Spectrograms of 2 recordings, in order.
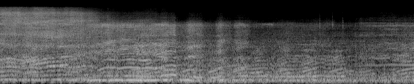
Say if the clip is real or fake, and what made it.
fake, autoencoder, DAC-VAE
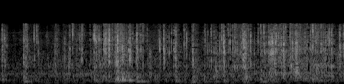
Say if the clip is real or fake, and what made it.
real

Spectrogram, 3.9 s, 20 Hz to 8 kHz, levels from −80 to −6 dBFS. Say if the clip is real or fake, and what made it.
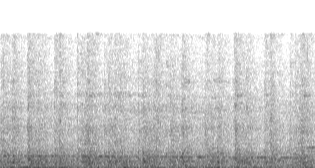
real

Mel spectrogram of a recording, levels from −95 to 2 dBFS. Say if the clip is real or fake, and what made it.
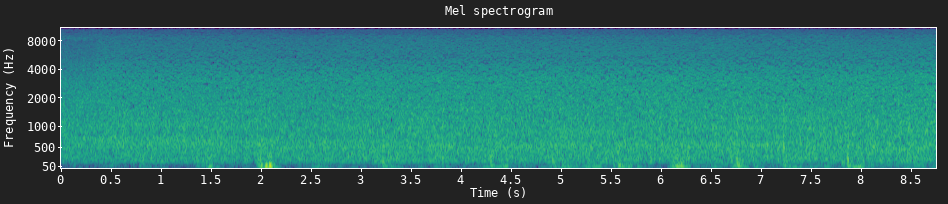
real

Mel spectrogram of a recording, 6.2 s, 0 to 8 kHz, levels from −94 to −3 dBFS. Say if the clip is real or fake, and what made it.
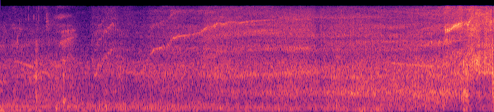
fake, vocoder, BigVGAN v2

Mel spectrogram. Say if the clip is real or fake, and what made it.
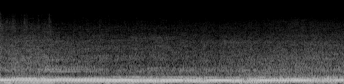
real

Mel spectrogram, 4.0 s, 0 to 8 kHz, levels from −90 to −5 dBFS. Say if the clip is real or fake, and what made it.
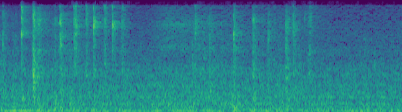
real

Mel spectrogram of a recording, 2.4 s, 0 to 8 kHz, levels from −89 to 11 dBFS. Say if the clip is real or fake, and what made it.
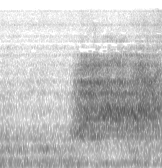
fake, codec, SNAC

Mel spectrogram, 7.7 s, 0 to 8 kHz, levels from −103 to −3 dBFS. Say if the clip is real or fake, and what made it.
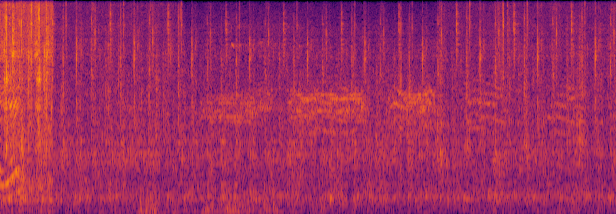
real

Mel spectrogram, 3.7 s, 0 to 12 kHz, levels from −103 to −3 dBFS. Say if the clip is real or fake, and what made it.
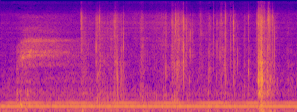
fake, autoencoder, DAC-VAE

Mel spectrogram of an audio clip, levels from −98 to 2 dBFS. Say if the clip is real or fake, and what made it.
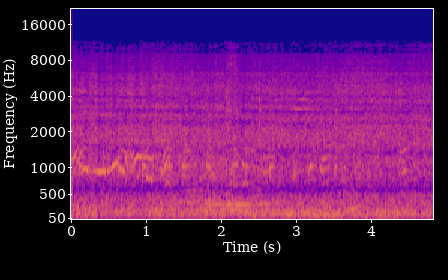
real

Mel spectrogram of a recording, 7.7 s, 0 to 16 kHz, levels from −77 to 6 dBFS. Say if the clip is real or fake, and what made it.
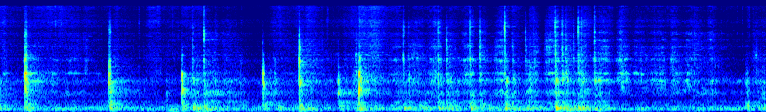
fake, codec, SNAC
